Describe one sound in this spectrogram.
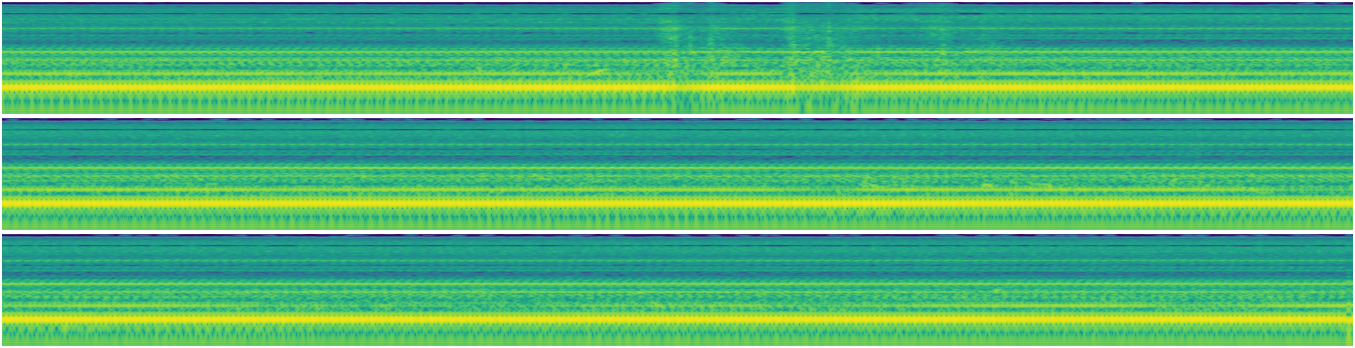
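A motor whirs steadily as a rotor spins close by.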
